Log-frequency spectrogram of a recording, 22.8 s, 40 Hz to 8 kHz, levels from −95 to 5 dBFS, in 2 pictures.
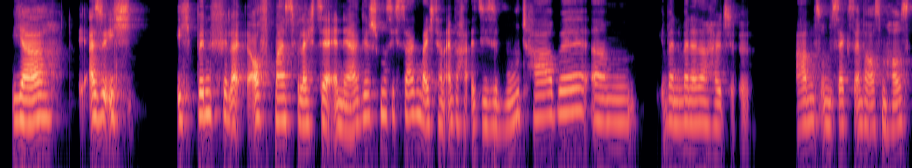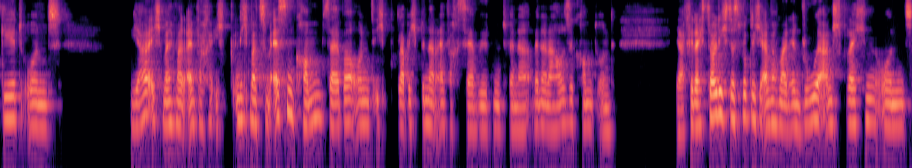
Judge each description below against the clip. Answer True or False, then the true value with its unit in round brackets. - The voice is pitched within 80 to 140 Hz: False (170 Hz)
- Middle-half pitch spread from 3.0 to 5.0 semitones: True (3.6 semitones)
